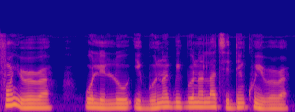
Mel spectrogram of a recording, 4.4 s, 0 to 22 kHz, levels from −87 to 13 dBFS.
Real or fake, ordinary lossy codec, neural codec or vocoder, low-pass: real; none; none; 7.2 kHz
